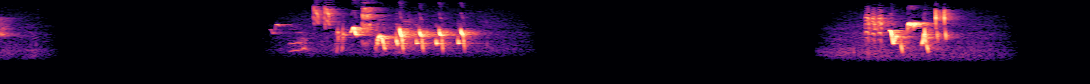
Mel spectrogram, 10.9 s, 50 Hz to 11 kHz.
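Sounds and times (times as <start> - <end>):
Common Nightingale singing: 2.7 - 4.8, 8.6 - 9.6.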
